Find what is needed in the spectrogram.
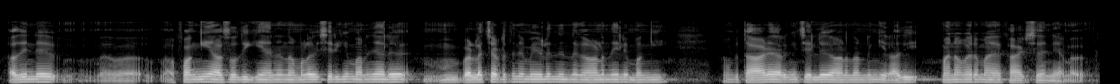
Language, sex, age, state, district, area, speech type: Malayalam, male, 30-45, Kerala, Kottayam, urban, spontaneous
